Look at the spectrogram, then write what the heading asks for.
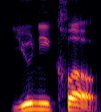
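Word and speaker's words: Uniqlo: have to respond to mysterious Frank Unico is pronounced uni clo you said it right yep sure did next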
